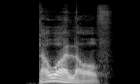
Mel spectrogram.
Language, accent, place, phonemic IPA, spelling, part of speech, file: German, Germany, Berlin, /ˈdaʊ̯ɐˌlaʊ̯f/, Dauerlauf, noun, De-Dauerlauf.ogg
- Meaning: endurance run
